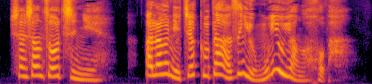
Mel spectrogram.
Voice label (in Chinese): 偷听对话; c02 6偷听对话 李氏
